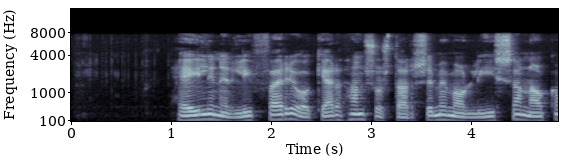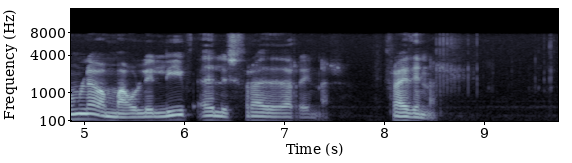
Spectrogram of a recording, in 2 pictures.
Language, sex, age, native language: Icelandic, male, 40-49, Icelandic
